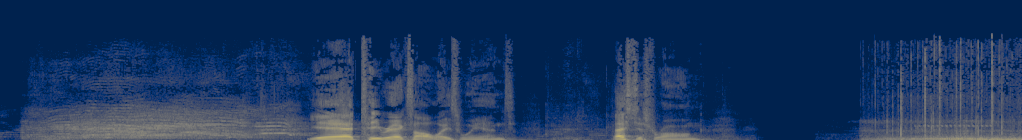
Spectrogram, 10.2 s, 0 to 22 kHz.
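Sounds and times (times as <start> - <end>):
children's audience yelling: 0.0 - 3.1
speech: 3.1 - 5.2, 6.1 - 7.1.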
